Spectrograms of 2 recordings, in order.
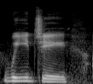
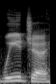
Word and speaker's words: Ouija: Ouija. I looked it up. It is pronounced both ways.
